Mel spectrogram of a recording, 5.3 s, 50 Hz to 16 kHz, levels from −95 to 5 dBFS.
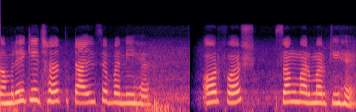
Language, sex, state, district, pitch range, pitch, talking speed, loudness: Hindi, female, Uttar Pradesh, Budaun, 275-315 Hz, 290 Hz, 135 wpm, -14 LUFS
